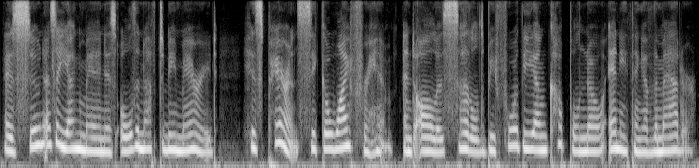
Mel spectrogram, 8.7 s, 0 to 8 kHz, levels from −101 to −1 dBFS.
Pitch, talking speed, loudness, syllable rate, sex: 225 Hz, 225 wpm, -18 LUFS, 5.1 syllables/s, female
